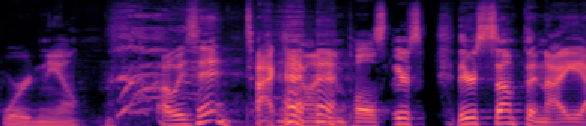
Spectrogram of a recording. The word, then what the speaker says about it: Tachyon: pronouncing this right john is it tachyon dreams that's exactly right h y o n tacky on dreams do we know what tachyon means that's a star trek word neil oh is it tachyon impulse there's there's something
